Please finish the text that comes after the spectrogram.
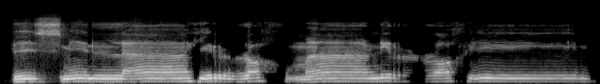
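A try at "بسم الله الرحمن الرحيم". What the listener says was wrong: Agak sedikit kepanjangan Mbak ya. Telah sama ma-nya agak sedikit kurangi panjangnya. Bismillahirrahmanirrahim.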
